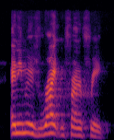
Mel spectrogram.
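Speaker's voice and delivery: ordinary delivery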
